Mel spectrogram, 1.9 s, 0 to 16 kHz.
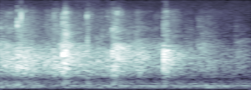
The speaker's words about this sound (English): They've been married for 38 years. Come on, let's give a round of applause. Glory to God, 38 strong years, faithful years.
